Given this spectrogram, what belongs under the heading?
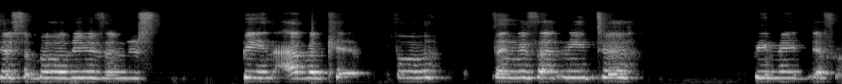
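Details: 28-year-old woman with cerebral palsy and speech issues; dysarthria (cerebral palsy).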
